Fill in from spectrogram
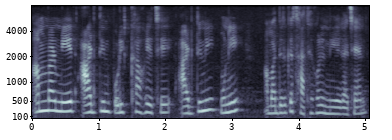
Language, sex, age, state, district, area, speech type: Bengali, female, 45-60, West Bengal, Jalpaiguri, rural, spontaneous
